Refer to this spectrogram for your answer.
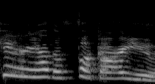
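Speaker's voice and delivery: put-on brash, obnoxious, super loud, very high-pitched voice. Describing a character greeting Carrie, imitating someone super loud. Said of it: "she's just like super loud and kind of obnoxious".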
